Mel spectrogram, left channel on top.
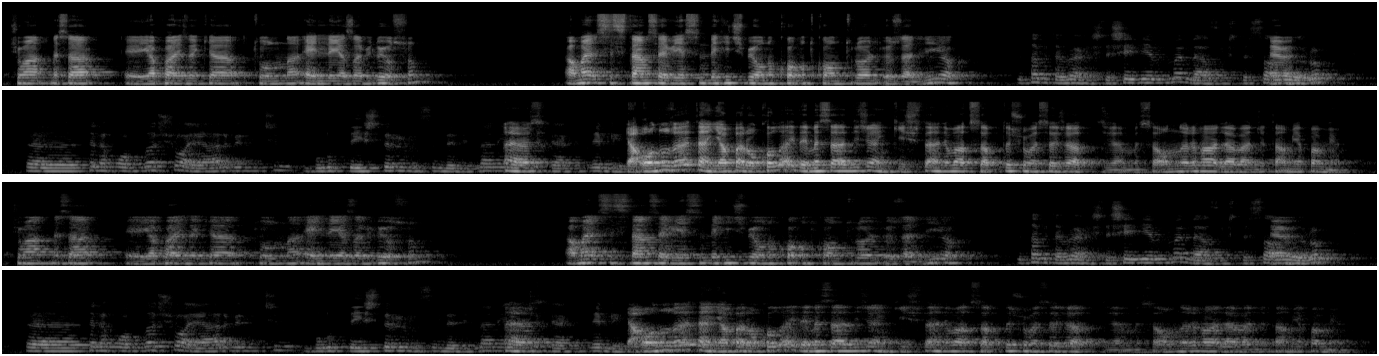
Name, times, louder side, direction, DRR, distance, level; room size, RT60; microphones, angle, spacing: voice 1, 0.1-0.9 1.2-4.2 5.6-9.6 12.7-12.9 18.8-19.2 20.0-27.1, left 5 dB, 90° left, 8 dB, 0.4 m, -32 dB
voice 2, 10.1-13.2 14.0-18.9 19.2-20.0, equal, ahead, 1 dB, 0.4 m, -42 dB
4.4 x 3.5 x 2.7 m, 0.84 s
head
